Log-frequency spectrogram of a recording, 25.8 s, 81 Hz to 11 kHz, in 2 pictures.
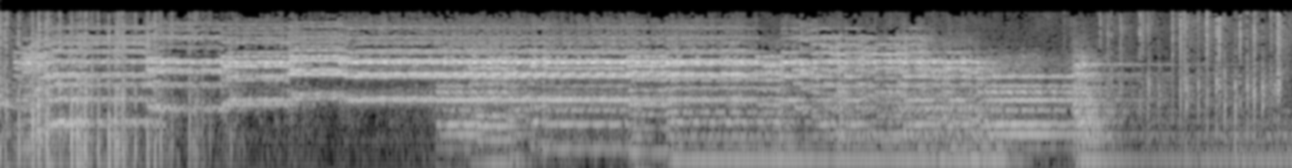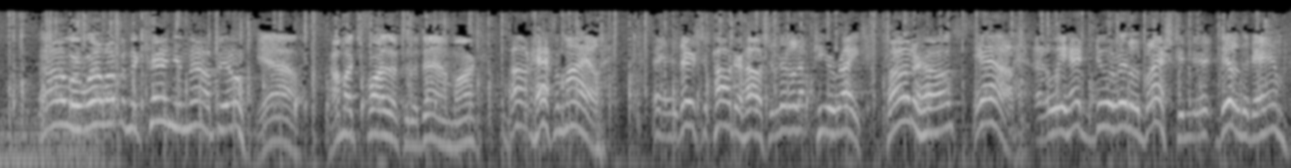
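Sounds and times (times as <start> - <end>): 
horses' hooves clip-clopping as riders set off: 0.0 - 2.8, 9.0 - 25.8
sustained music: 0.2 - 12.3
speech: 14.6 - 25.8.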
